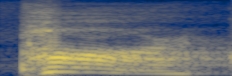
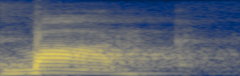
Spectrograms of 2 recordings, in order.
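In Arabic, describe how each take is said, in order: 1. تبدأ بصوت p مع نفخة هواء. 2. تبدأ بصوت b بدون نفخة هواء. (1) "يخرج هواء park" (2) "وليست بارك"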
